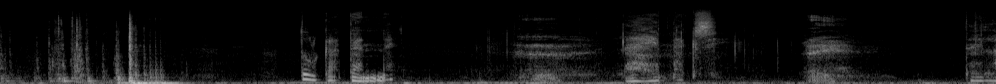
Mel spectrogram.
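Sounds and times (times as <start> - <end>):
door pulled shut with scraping, rattling knocks and thud: 0.0 - 1.8
speech: 3.0 - 4.0, 6.2 - 7.2.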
